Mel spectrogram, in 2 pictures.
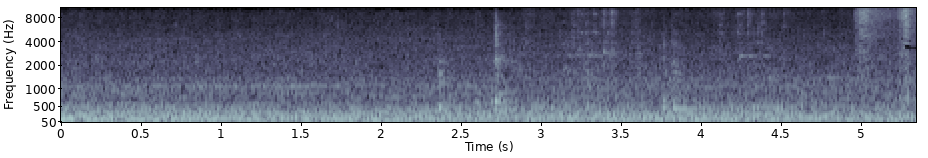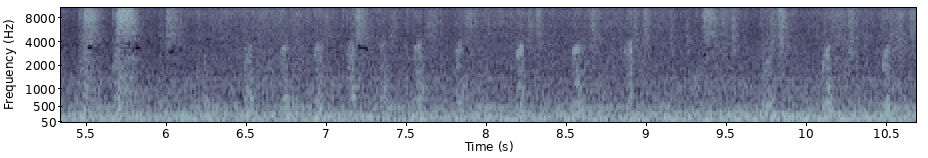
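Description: Hand trigger spray bottle squirting mist in quick short bursts, starting about halfway through and repeating until the end. A steady low hum sits underneath.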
